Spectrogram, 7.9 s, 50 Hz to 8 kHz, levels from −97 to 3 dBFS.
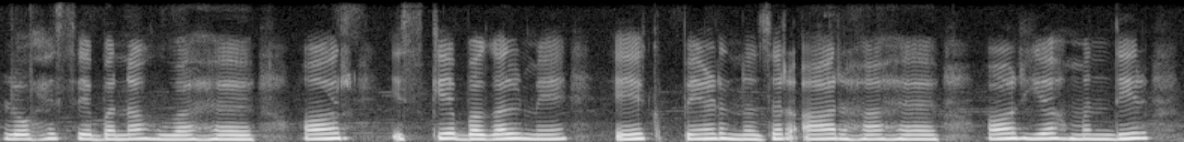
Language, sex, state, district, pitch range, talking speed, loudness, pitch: Hindi, female, Jharkhand, Palamu, 240-265 Hz, 135 wpm, -13 LUFS, 250 Hz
